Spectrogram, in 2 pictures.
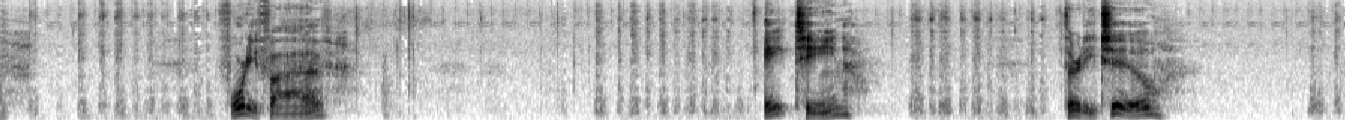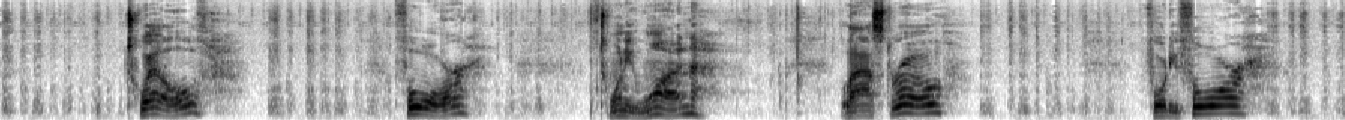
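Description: A coin scratches across a card in short, rasping strokes.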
